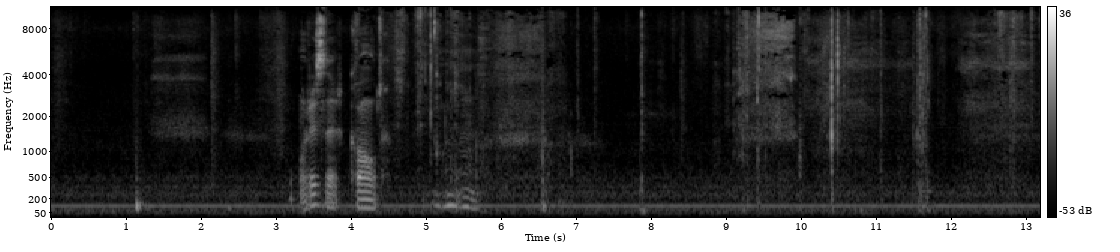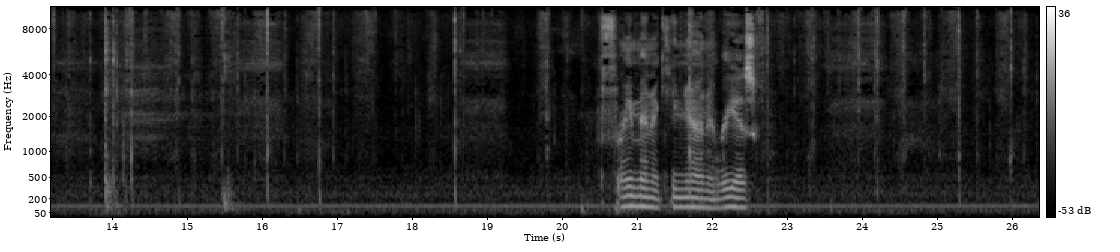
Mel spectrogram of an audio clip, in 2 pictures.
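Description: Trading cards softly rustle and slide against each other in the hands.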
